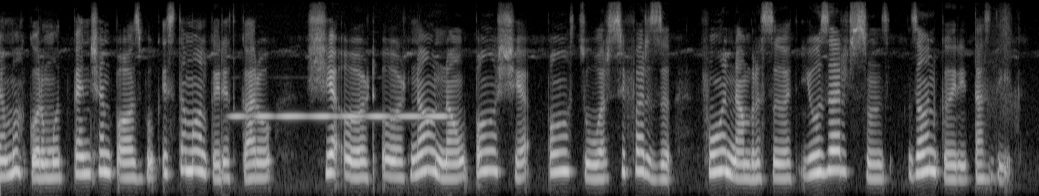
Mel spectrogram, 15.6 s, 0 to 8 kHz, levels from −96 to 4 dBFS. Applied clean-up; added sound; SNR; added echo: none; Screech / Glass; 7 dB; none.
